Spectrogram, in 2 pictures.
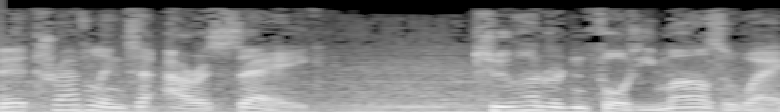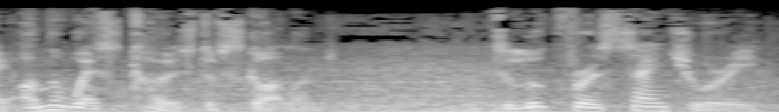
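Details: Adult male narrator; normal speech.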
